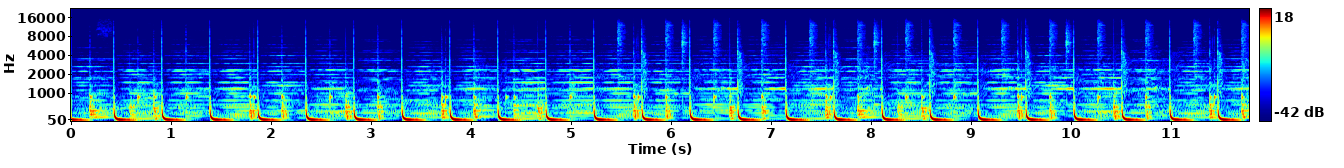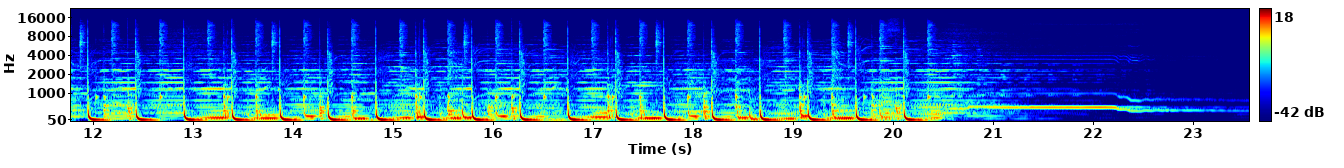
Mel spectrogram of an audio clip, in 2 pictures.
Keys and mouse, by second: 3.1 right click, 5.0 right click, 6.9 click, 18.8 KP_9, 19.1 Return.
